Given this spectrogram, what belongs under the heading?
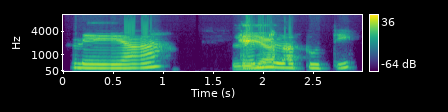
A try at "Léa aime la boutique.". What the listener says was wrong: Très bien. Léa, oui. Léa aime la boutique. Bien.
